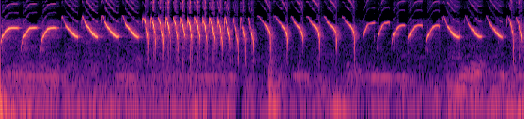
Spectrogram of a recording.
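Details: Canary singing a long, lively song, used as a tutor for young canaries learning to sing: rapid repeated sweeping whistles, a fast trill near the two-second mark, then more downslurred notes in quick series.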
